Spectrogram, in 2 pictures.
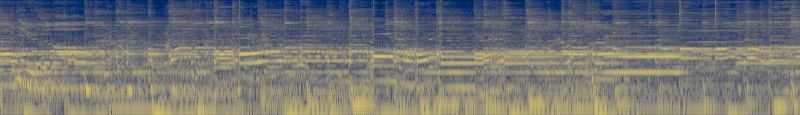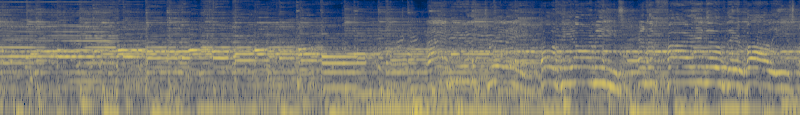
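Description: Live acoustic string band playing an instrumental stretch of a folk/bluegrass song: resonator guitar and acoustic guitar over a steady beat, with sliding, bending notes running through it.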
